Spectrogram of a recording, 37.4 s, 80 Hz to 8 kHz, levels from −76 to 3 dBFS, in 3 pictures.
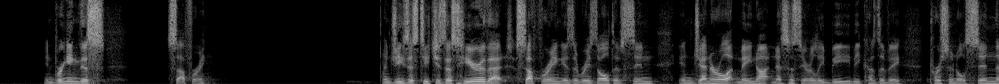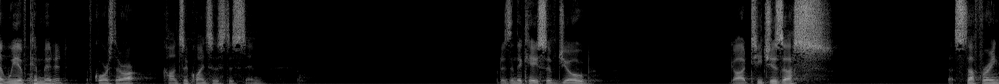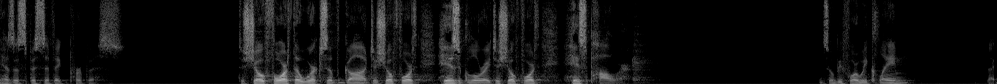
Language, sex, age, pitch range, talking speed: English, male, 40-59, 120-150 Hz, 125 wpm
